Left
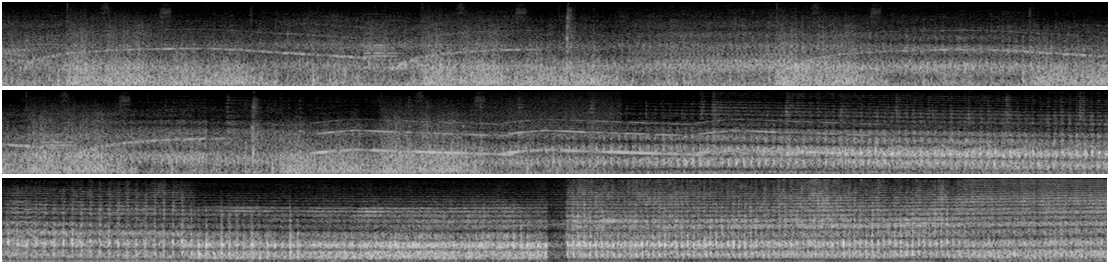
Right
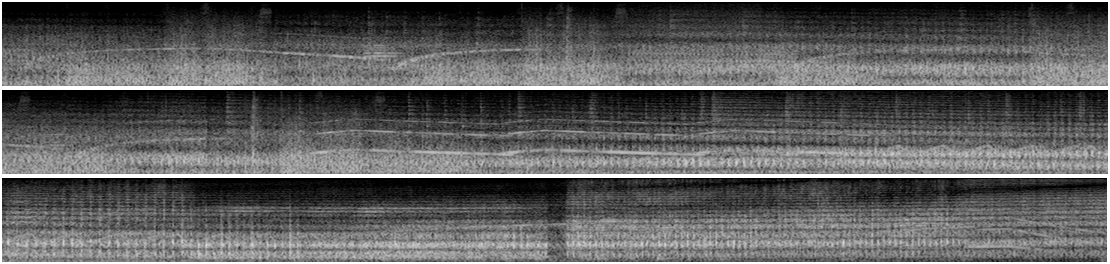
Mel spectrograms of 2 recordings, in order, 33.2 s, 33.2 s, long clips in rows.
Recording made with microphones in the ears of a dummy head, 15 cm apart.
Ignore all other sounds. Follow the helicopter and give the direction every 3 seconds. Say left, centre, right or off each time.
right, right, right, right, right, right, right, centre, centre, left, left.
